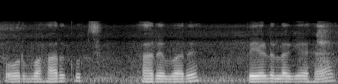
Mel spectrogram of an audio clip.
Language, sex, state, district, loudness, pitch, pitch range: Hindi, male, Uttar Pradesh, Saharanpur, -17 LUFS, 135 Hz, 130-160 Hz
